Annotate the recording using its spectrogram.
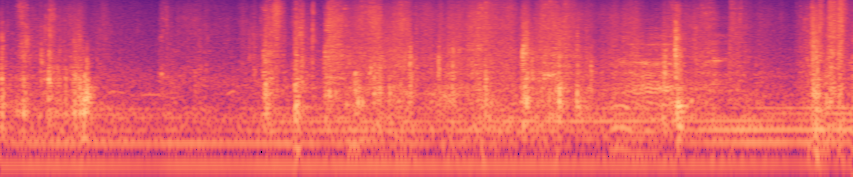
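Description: A padded fabric bag holding towing mirrors being pushed and shuffled into a caravan's plastic front locker: rustling and scraping, with several knocks as it bumps against the other gear. A steady low hum runs underneath.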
